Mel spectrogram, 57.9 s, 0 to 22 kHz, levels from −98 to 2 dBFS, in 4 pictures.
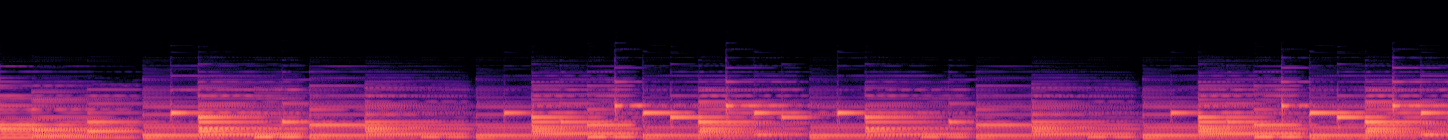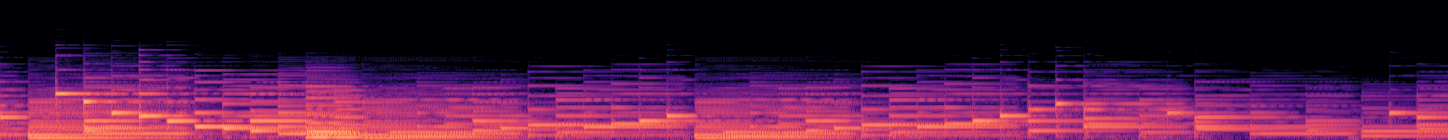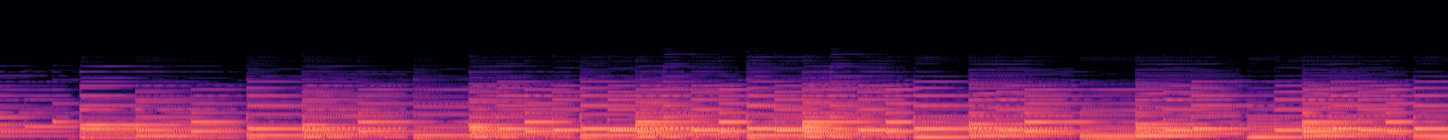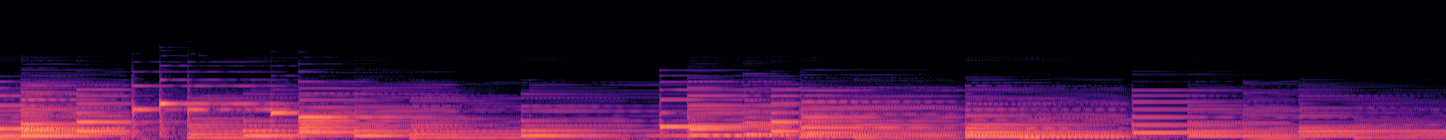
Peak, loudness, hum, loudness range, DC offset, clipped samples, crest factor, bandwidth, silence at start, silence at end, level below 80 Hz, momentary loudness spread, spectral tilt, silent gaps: -6 dBFS; -26 LUFS; none; 9 LU; under 0.1%; under 0.1%; 18 dB; 4.5 kHz; 0 s; 0 s; -40 dBFS; 12 LU; -12.5 dB/octave; none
